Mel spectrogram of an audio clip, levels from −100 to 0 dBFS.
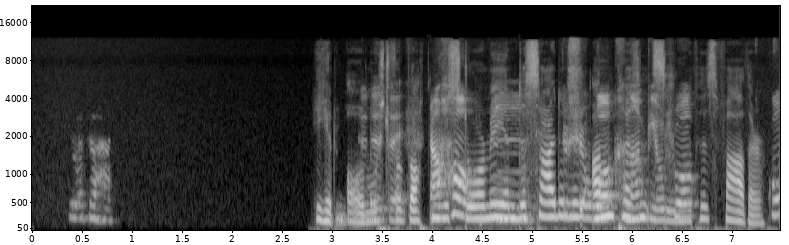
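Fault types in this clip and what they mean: Nothing to list here: the speech comes across without any audible technical fault.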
